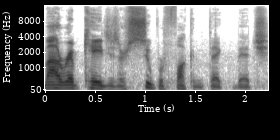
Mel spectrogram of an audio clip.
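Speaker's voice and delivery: ordinary talk, nothing marked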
